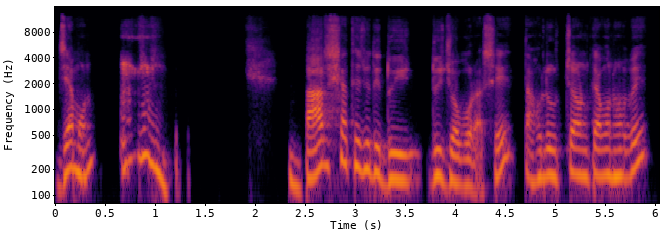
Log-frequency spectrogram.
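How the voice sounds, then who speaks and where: In clean studio audio, this Bangladeshi teacher speaks slowly in a fairly high, expressive voice. During his live online Quran reading class, he goes over the rules patiently and pronounces syllables for his students to repeat through a computer microphone.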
